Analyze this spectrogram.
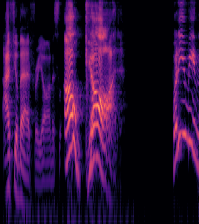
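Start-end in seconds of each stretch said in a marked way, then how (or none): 1.3-4.0 loud startled cry; startled shout. Real, not acted. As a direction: yell in sudden alarm. Sudden game reaction.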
